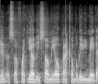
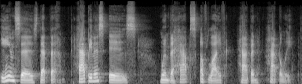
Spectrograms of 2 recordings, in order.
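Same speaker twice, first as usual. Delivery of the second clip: slow, unhurried, deliberate and careful wording; 2 semitones lower than usual. Speaker repeats a quoted saying so listeners can follow it, said slowly. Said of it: "I will say it slowly".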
